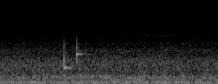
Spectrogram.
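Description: Steady low electrical hum, with two short faint beeps under a second in, the second higher than the first.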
